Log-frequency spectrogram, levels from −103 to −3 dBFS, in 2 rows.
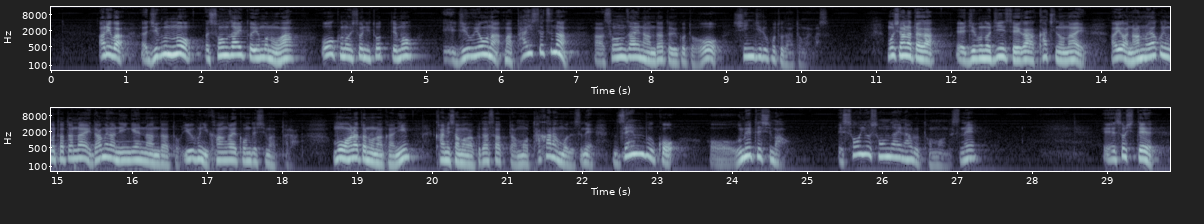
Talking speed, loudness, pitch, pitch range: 320 characters per minute, -35 LUFS, 180 Hz, 140-215 Hz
